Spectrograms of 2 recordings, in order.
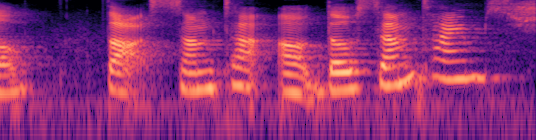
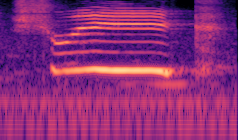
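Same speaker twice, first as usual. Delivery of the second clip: acted shriek; 13 semitones higher, 4 dB louder than usual. Reading about Temple's tantrum.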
